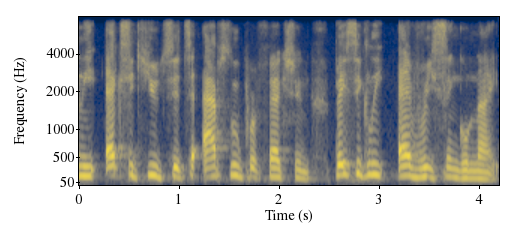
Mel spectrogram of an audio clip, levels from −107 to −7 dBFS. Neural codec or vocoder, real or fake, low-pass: none; real; 7.2 kHz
